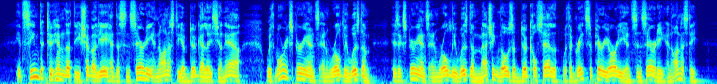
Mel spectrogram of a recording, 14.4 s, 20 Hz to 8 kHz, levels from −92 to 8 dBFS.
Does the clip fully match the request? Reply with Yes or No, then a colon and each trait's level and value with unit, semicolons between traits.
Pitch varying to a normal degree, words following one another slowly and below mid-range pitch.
No: average, 3.9 semitones; average, 165 wpm; low, 110 Hz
